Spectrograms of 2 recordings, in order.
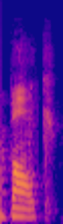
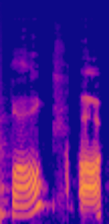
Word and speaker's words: balk: Or a bulk. Except a bulk is much less. A bulk. You mean a balk? A balk. A balk? Yeah. It's a hard word to say. It's spelled B-A-L-K.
